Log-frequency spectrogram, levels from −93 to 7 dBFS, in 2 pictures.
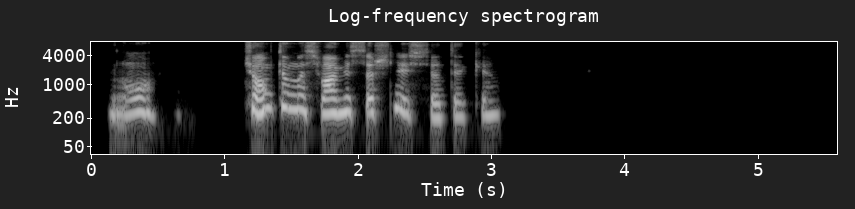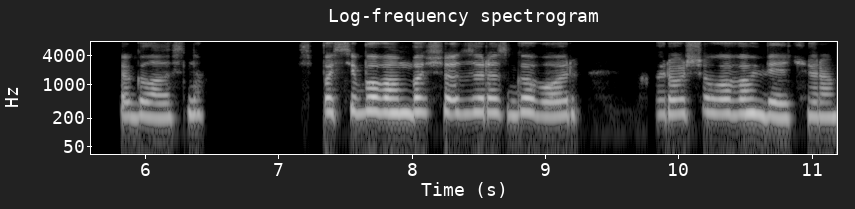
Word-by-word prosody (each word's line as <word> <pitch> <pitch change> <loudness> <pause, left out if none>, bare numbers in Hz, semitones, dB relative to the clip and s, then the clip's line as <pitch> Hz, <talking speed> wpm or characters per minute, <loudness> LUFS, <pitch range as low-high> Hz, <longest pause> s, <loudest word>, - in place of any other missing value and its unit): О. 250 +2 -1
В - - -13 0.7
чём-то 330 +1 +4
мы 305 -2 +1
с 280 - -7
вами 250 +2 +6
сошлись 260 +1 -1
всё-таки. 210 +3 -6 2.8
Согласна. 215 +2 -4 0.7
Спасибо 270 +1 0
вам 255 -1 +5
большое 260 -1 +2
за 260 +1 0
разговор. 235 -2 -1 0.4
Хорошего 245 +1 -3
вам 245 0 +2
вечера. 215 0 -2
245 Hz, 90 wpm, -25 LUFS, 225-260 Hz, 2.8 s, вами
